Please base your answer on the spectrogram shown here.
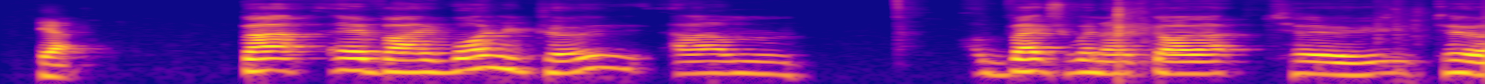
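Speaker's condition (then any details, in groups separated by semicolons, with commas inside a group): Cerebral palsy; affects speech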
